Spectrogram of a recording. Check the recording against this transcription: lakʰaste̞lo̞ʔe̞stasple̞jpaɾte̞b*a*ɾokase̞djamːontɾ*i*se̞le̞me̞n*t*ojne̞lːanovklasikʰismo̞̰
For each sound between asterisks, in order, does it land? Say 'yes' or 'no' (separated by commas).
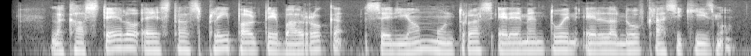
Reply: yes, no, yes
